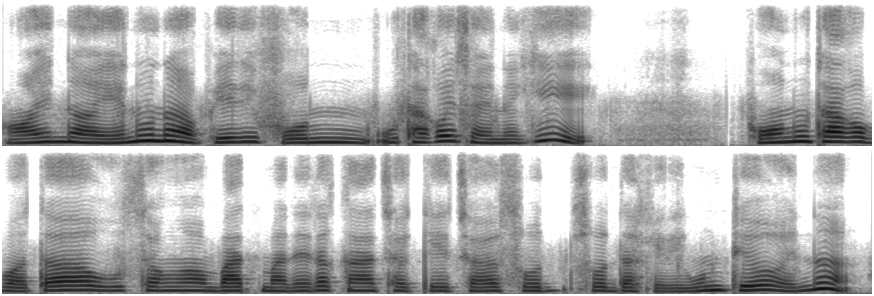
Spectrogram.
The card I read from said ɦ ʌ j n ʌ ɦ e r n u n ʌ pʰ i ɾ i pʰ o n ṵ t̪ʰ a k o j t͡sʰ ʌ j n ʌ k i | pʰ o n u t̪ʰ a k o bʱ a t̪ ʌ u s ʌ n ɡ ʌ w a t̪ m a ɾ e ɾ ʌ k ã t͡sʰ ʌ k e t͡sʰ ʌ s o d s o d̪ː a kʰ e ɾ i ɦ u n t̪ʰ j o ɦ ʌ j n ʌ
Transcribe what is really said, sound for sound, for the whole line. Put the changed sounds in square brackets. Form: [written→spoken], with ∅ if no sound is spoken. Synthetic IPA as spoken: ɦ ʌ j n ʌ ɦ e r n u n ʌ pʰ [i→e] ɾ i pʰ o n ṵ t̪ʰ a k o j t͡sʰ ʌ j n ʌ k i | pʰ o n u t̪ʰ a k o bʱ [a→ʌ] t̪ ʌ u s ʌ [n→ŋ] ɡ ʌ [w→b] a t̪ m a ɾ e ɾ ʌ k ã t͡sʰ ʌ k e t͡sʰ ʌ s o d s o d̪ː a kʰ e ɾ i ɦ u n t̪ʰ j o ɦ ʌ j n ʌ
